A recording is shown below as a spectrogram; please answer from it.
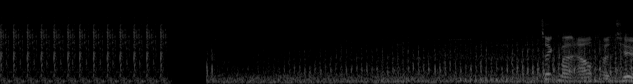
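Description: Helicopter rotor in the opening of Sonic Adventure 2, a rapid, regular thudding chop that cuts out abruptly, then a steadier engine drone with talking layered over it.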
